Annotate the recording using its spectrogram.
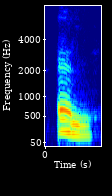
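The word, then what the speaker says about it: elle: आता है ई एल एल E this is एल और इनका मतलब है शी ठीक है फिर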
